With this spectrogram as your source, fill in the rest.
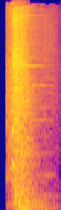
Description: metal, weapons; csco; csgo

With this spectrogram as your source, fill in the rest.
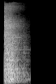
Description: clip out, weapons; csco; csgo; skull11

